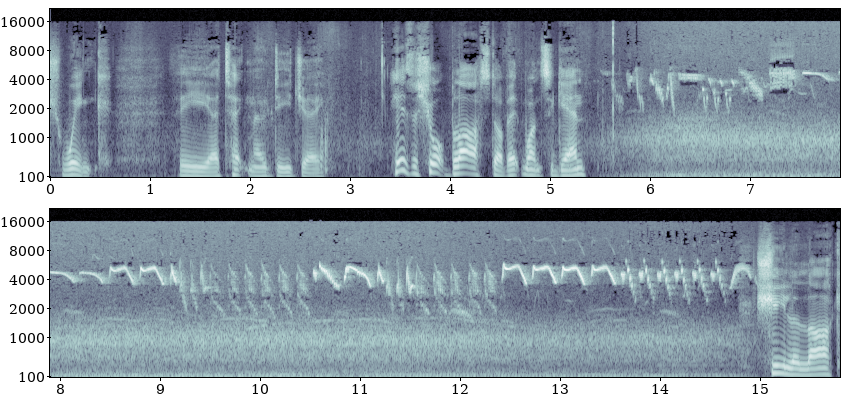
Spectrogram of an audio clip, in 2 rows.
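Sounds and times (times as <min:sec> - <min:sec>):
speech: 0:00.0 - 0:06.0, 0:15.1 - 0:15.8
skylark singing: 0:05.5 - 0:15.1
low rumbling background of wind or noise: 0:05.6 - 0:14.9.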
